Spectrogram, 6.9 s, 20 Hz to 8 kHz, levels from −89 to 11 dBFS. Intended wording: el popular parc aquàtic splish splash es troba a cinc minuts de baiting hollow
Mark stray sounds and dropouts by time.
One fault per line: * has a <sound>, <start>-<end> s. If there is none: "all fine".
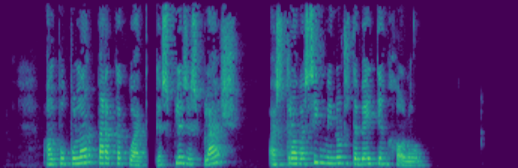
* has a dropout, 2.0-2.1 s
